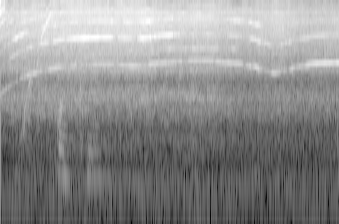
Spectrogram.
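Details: Steady high-pitched whine of a high-speed dental drill, pitch dipping slightly under load, cutting a Class II cavity preparation and adjusting wall angles on a manikin simulating patient treatment in restorative dentistry class.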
